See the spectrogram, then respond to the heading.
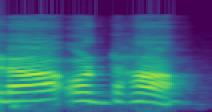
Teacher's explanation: ढा का उच्चारण करने में वायु जीभ से टकराकर वापस आती है, फिर बाहर निकलती है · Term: उत्क्षिप्त व्यंजन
